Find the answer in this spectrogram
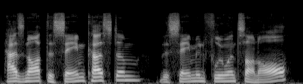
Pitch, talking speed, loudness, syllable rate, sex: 140 Hz, 200 wpm, -20 LUFS, 4.8 syllables/s, male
